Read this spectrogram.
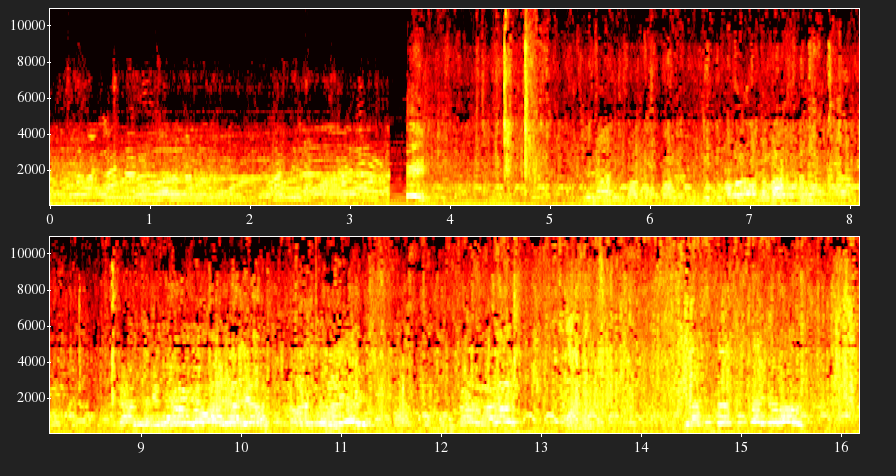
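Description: Women shout and wail with alarm nearby.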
